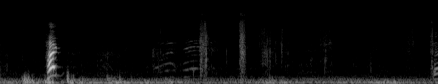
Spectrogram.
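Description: Hurried footsteps and the rumble of a handheld phone on a dirt road. One short, loud, rising cry comes about half a second in, followed by fainter calls and a few sharp clicks.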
